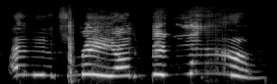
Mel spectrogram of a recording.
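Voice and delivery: very high, loud shouted greeting; mock shout. Imitating Big Worm walking around, loud high shouted greeting. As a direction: shout it to everyone you pass. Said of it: "you just walk around going".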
